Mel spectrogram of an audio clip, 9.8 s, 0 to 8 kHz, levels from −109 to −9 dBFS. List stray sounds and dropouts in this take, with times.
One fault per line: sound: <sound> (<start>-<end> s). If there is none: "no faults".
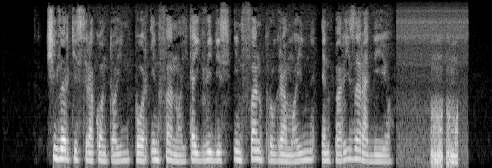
sound: laugh (8.6-9.2 s)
